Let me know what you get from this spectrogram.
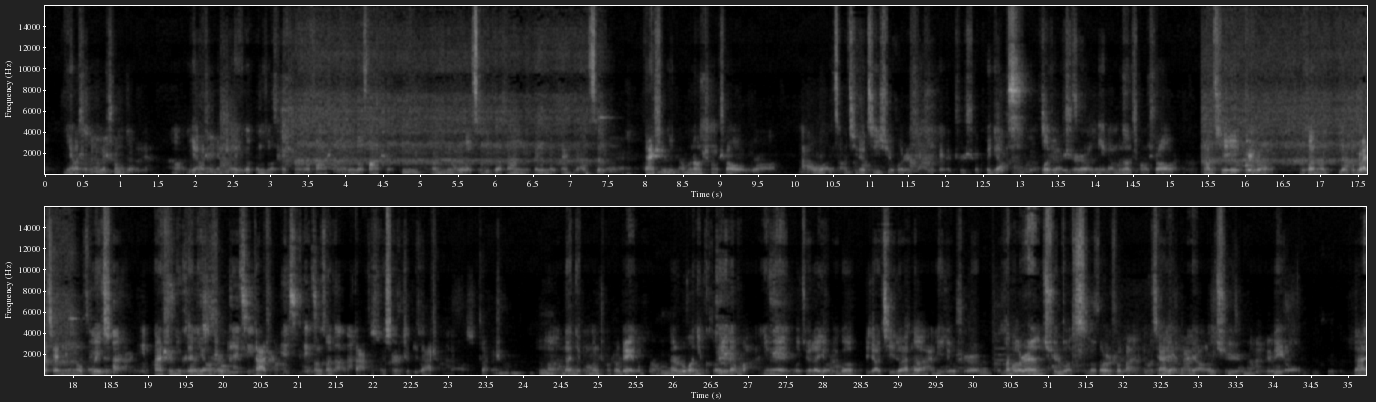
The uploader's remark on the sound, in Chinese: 因为当时录音环境太嘈杂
